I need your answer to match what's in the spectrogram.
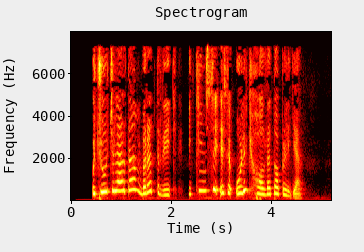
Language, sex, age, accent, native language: Uzbek, female, under 19, Farg'ona, Uzbek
